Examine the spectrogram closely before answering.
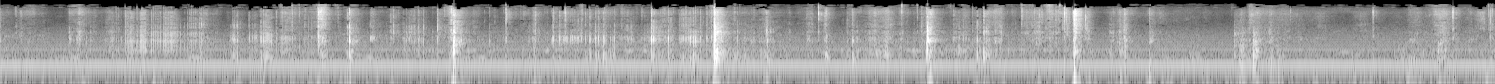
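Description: Plastic packaging crinkles and rustles as a hand handles it.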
